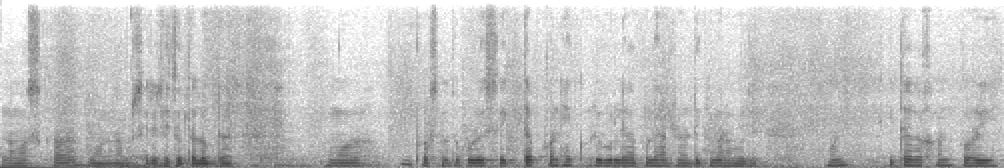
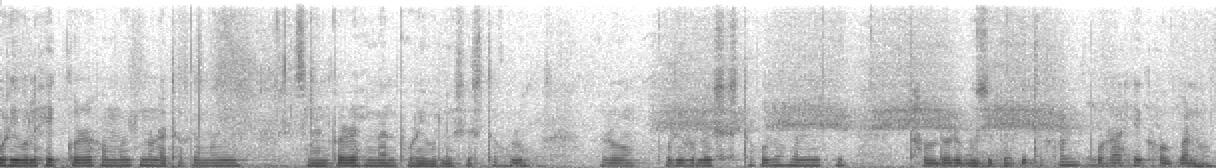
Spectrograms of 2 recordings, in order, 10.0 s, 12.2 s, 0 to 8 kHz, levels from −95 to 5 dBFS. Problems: background sounds at intervals, background conversations at intervals, echo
